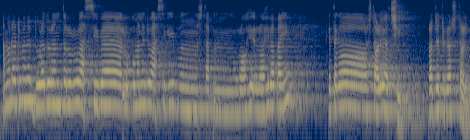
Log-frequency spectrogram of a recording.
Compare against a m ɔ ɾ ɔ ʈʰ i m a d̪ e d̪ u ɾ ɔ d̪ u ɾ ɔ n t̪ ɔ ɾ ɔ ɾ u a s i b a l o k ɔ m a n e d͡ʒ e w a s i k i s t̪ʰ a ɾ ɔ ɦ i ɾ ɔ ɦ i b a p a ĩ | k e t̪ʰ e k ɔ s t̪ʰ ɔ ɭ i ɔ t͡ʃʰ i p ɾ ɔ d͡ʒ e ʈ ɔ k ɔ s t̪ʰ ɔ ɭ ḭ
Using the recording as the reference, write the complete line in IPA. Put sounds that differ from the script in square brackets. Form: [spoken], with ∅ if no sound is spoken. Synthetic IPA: a m ɔ ɾ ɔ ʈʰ i m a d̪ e d̪ u ɾ ɔ d̪ u ɾ ɔ n t̪ ɔ ɾ ɔ ɾ u a s i b a l o k ɔ m a n e d͡ʒ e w a s i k i s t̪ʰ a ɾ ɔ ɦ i ɾ ɔ ɦ i b a p a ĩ | k e [t̪] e k ɔ s t̪ʰ ɔ ɭ i ɔ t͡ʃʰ i p ɾ ɔ d͡ʒ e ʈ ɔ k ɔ s t̪ʰ ɔ ɭ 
